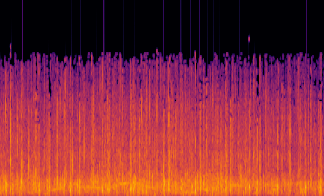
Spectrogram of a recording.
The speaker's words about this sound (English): This is my dad. We got the other stepdads and surrogate fathers out there. Man, let's give it a round of applause to these guys right here. This is awesome.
